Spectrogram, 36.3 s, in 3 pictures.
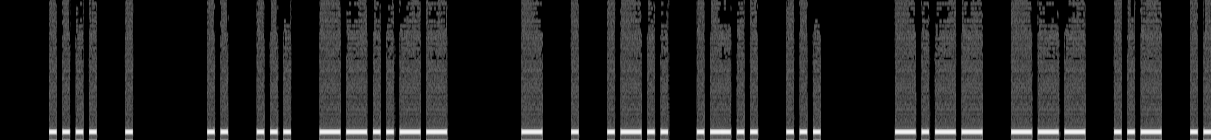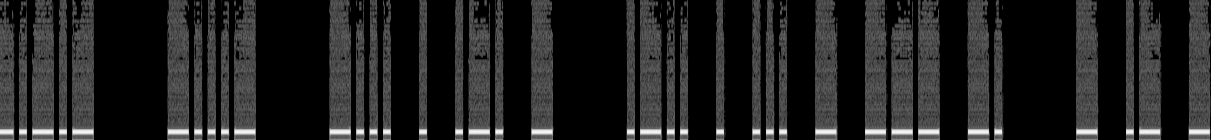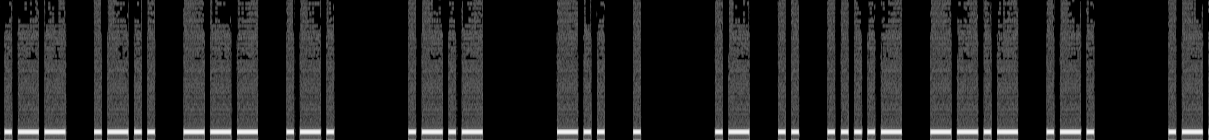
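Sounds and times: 
morse code at 5 wpm: 0.5s - 1.4s, 2.1s - 4.5s, 5.2s - 8.3s, 9.0s - 13.1s, 13.8s - 14.7s, 15.4s - 17.8s, 18.4s - 22.3s, 22.9s - 27.6s, 28.3s - 29.2s, 29.8s - 30.8s, 31.4s - 35.3s, 35.9s - 36.3s.

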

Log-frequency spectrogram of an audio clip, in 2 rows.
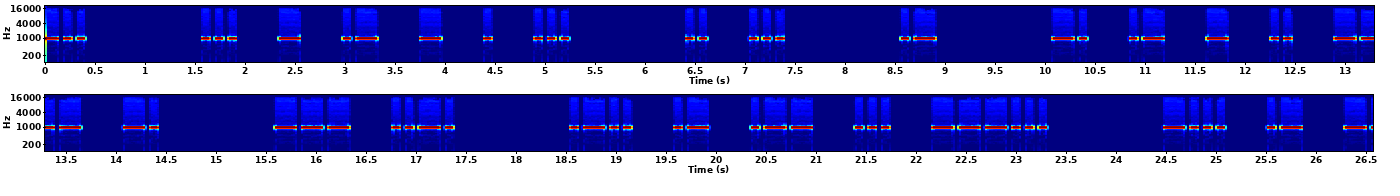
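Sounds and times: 
morse code at 5 wpm: 0.0s - 0.4s, 1.6s - 5.3s, 6.4s - 7.4s, 8.6s - 8.9s, 10.1s - 14.4s, 15.6s - 17.4s, 18.5s - 23.4s, 24.5s - 26.5s.

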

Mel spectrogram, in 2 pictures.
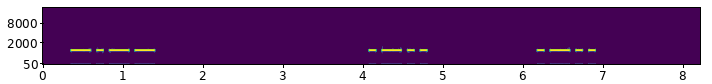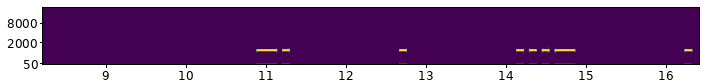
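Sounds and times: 
morse code at 5 wpm: 0.4s - 1.4s, 4.1s - 4.8s, 6.2s - 7.0s, 10.9s - 11.3s, 14.1s - 14.9s.

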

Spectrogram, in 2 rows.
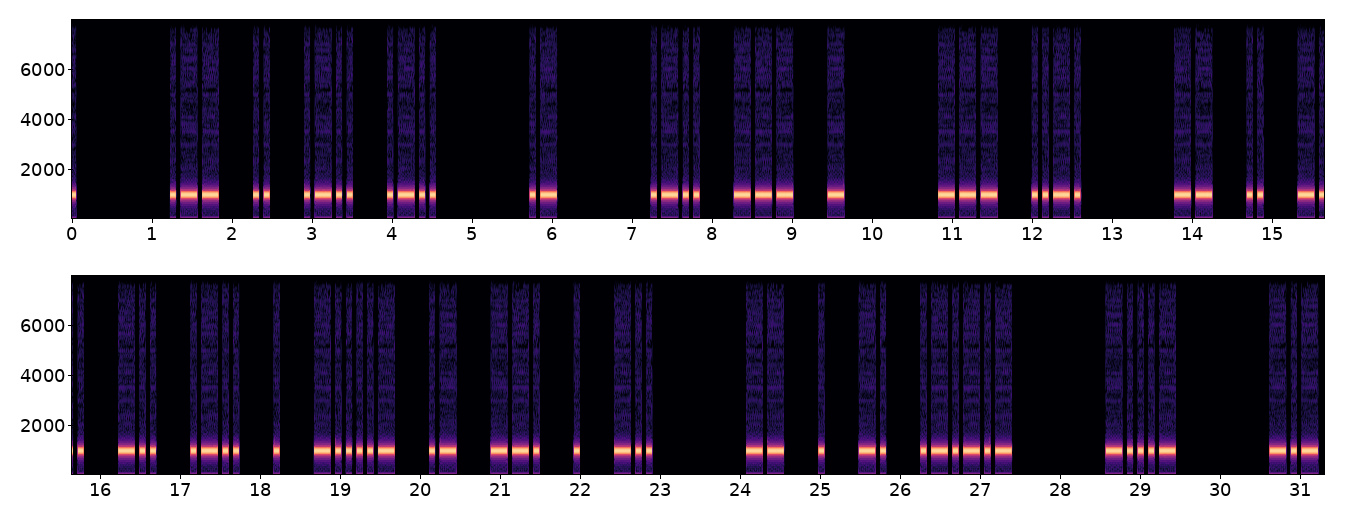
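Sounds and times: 
morse code at 5 wpm: 1.2s - 4.6s, 5.7s - 6.1s, 7.2s - 9.7s, 10.8s - 12.7s, 13.8s - 23.0s, 24.1s - 27.5s, 28.6s - 29.5s, 30.6s - 31.2s.

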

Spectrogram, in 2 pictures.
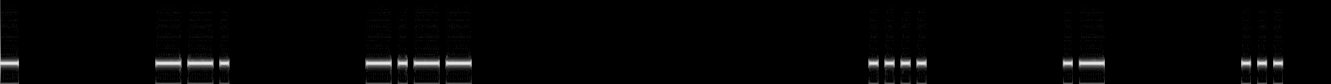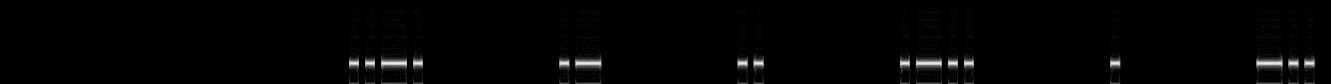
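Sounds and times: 
morse code at 5 wpm: 0.0s - 0.2s, 1.6s - 2.3s, 3.7s - 4.8s, 8.7s - 9.3s, 10.6s - 11.1s, 12.4s - 12.9s, 16.8s - 17.6s, 18.9s - 19.4s, 20.7s - 21.0s, 22.3s - 23.1s, 25.9s - 26.5s.

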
